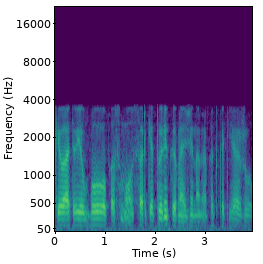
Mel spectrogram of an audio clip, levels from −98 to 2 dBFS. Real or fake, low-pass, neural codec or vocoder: fake; 3.6 kHz; codec, 16 kHz, 16 kbps, FunCodec, trained on LibriTTS, 50 frames a second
